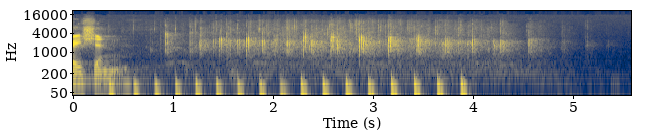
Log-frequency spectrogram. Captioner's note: audience applauds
